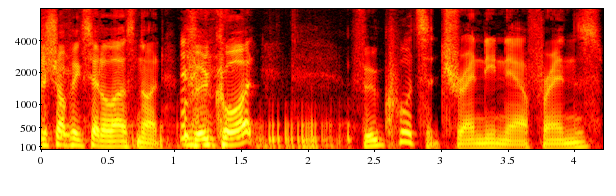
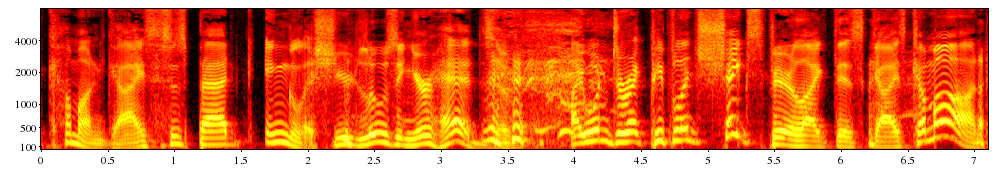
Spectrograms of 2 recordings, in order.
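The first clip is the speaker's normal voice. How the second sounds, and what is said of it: Angry old Orson Welles impression. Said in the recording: “this angry old man getting upset ... that's my impersonation.”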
